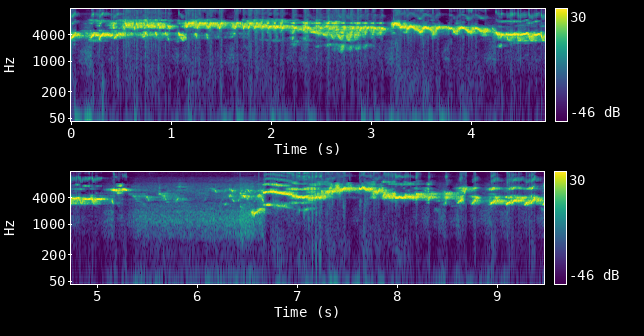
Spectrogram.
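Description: An Australian pipit sings a high, bright, fast twittering warble with sweeping notes, broken by a brief hissy pause midway.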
